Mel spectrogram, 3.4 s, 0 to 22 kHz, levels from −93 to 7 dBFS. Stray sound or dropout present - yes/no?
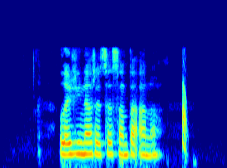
yes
